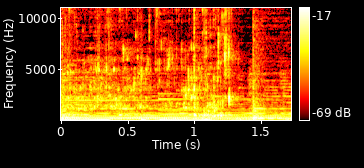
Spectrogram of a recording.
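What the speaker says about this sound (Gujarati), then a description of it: "હવે આપણે એમાં 1 ગ્લાસ પાણી એડ કરીએ છે" A glass of water pours into a yogurt kadhi premix mixture, a short close splashing trickle with small bumps, brief and alone without talk.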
